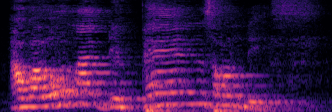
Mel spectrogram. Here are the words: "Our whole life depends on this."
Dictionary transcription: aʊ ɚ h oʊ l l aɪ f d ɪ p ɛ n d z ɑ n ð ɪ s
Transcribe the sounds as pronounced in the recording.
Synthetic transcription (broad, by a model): aʊ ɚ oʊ n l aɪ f d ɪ p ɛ n d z ɑ n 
